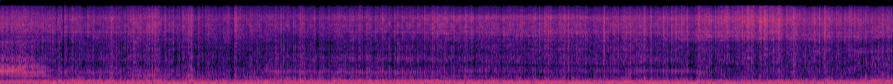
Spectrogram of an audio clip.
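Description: Wind buffets the microphone steadily.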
